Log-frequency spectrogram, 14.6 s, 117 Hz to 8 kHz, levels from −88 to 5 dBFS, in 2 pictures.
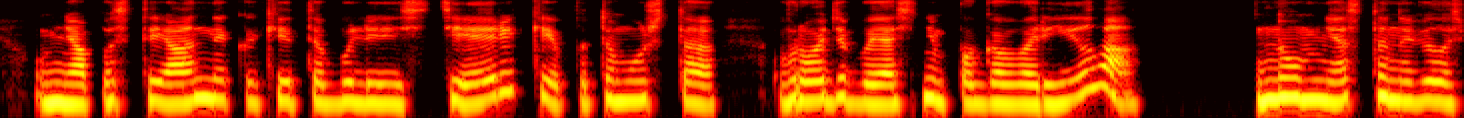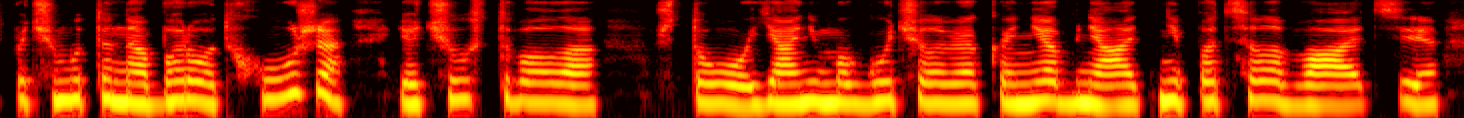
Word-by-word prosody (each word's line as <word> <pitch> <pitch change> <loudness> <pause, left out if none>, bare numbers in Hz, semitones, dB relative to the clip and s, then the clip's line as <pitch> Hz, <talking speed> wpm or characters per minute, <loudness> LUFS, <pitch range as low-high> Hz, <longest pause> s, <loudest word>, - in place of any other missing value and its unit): у 205 - -4
меня 200 -2 +5
постоянные 210 +2 +1
какие-то 210 0 -5
были 200 0 -1
истерики, 225 +5 -1
потому 215 +3 -2
что 200 -3 -2 0.3
вроде 220 +2 +1
бы 200 -1 0
я 195 0 +5
с 200 +4 -10
ним 230 -4 +2
поговорила, 200 - +1 0.6
но 235 +3 +6
мне 225 -1 +3
становилось 220 -4 0
почему-то 225 +1 -2
наоборот 210 0 +1
хуже. 265 0 -1 0.3
Я 200 -1 0
чувствовала, 205 -3 -2 0.2
что 200 -2 -2
я 195 +1 +2
не 210 +1 +3
могу 205 +1 +1
человека 200 -1 -2
ни 200 +2 +3
обнять, 195 -2 +2
ни 220 0 +3
поцеловать, 195 -3 -1
и, 195 -1 -1
205 Hz, 130 wpm, -23 LUFS, 200-220 Hz, 0.6 s, но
